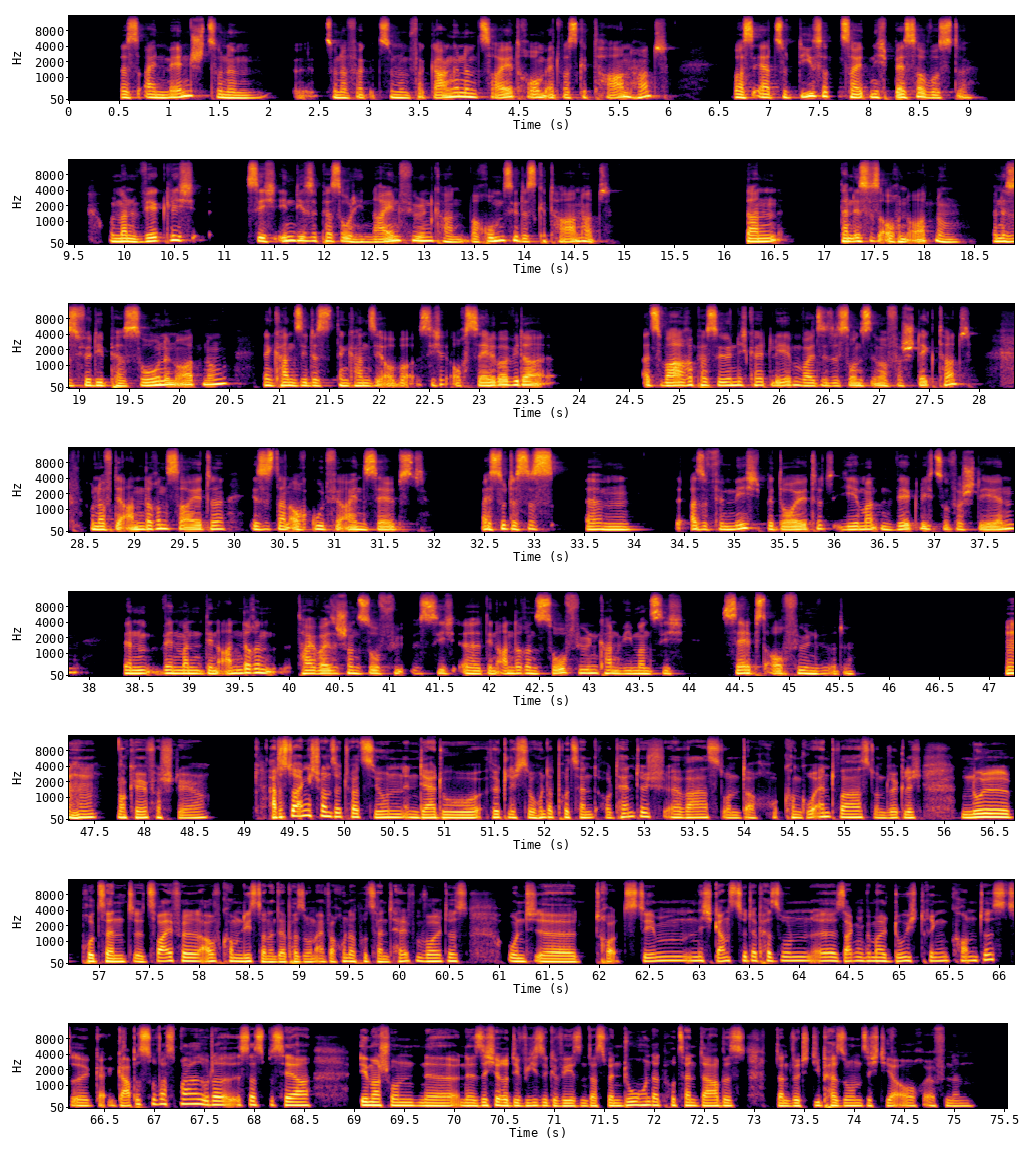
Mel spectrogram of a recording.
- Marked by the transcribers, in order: none
- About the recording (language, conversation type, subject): German, podcast, Wie zeigst du, dass du jemanden wirklich verstanden hast?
